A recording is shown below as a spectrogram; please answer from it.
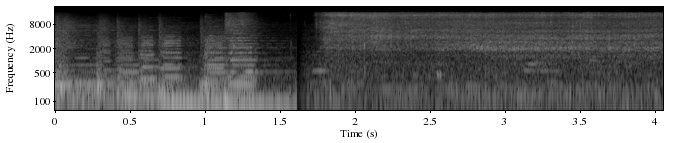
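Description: Upbeat background music that cuts off suddenly about a second and a half in, followed by the steady sizzle of steaks frying on a hot flat-top griddle.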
